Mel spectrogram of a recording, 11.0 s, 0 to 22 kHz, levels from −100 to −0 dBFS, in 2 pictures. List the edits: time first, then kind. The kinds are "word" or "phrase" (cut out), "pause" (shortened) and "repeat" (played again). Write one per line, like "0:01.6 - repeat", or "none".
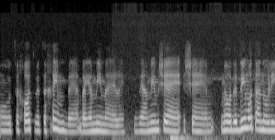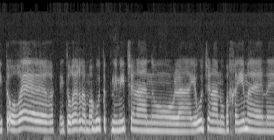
0:02.6 - pause
0:04.3 - pause
0:06.6 - pause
